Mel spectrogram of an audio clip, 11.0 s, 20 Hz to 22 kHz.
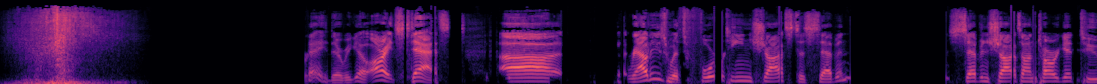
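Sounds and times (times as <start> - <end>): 
whoosh transition effect: 0.0 - 1.3
speech: 3.0 - 8.6, 9.5 - 10.9.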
